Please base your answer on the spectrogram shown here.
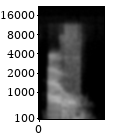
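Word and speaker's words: أو: Hamzah kemudian waw sukun. Hamzahnya berharokat fathah. Au.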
